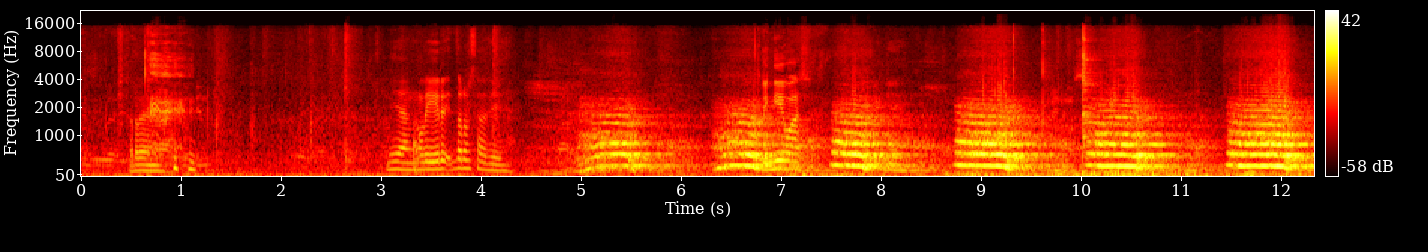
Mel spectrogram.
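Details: Giant cattle raging while being fed and weighed: after a man's brief speech, a series of about five loud, low, harmonic bellowing moos follows, each roughly a second long and repeating about every one and a half seconds.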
